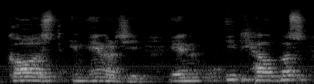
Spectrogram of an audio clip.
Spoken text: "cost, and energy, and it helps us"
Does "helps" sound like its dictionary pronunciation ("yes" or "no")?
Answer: no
